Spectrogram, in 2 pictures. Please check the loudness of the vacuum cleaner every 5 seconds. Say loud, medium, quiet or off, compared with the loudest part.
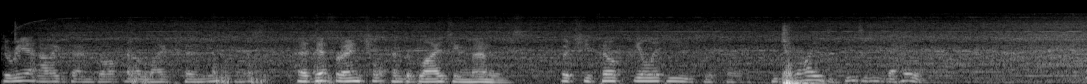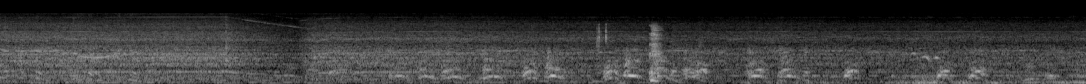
medium, medium, loud, medium, medium.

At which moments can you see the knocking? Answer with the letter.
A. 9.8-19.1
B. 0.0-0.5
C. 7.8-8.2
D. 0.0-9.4
C.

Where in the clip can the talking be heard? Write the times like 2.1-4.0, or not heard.
0.0-9.4.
